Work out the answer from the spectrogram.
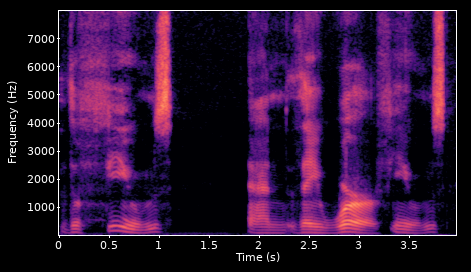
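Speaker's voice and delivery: usual speaking voice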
